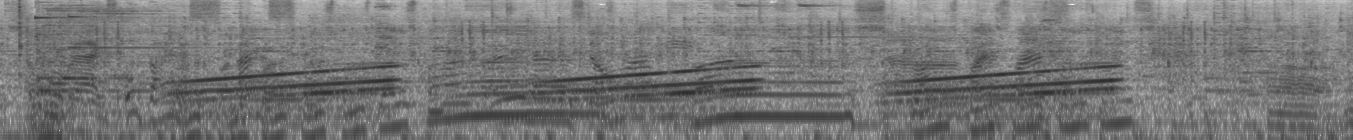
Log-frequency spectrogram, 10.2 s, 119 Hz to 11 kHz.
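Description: Aristocrat 5 Dragons slot machine playing its free-games sound effects: three rising electronic glides of a couple of seconds each, over a steady low casino hubbub.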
